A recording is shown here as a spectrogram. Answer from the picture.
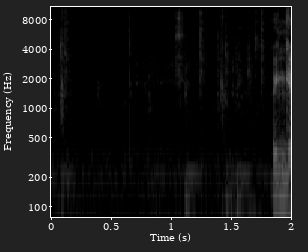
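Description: A few scattered, quiet clicks of a computer keyboard and mouse while edge loops are selected in a 3D modelling program. Speech begins near the end.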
